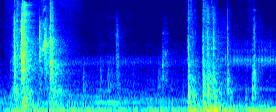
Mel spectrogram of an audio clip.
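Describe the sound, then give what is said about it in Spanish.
The front door of a house is unlatched and pulled open, with a cluster of sharp clacks and thumps at the start and another burst of knocks and rattles near the end, no voices. “¡Abra, por favor! ¡Abra la puerta!”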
